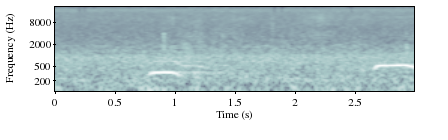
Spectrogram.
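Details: Eurasian eagle-owl hooting in a forest on a dark winter night: a short, low, steady hoot, then about two seconds later a higher hoot that falls at its end, over a quiet low rumble.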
